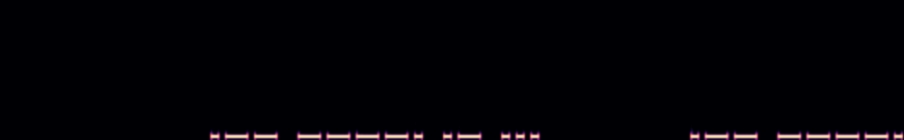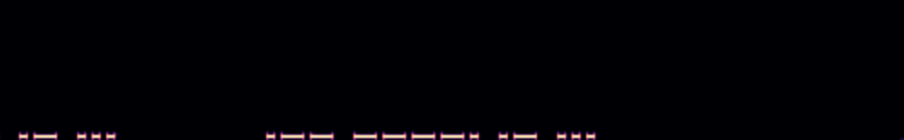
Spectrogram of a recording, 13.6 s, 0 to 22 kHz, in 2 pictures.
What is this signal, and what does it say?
Morse code, heard as a keyed tone, about 21 wpm, 700 Hz. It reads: W9AS W9AS W9AS
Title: USA Call Signs - 4 Characters - Repeated 3x - 22wpm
